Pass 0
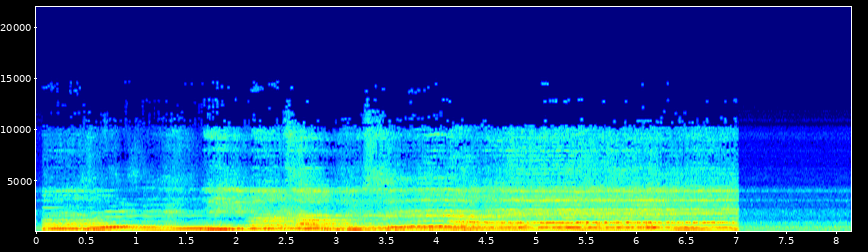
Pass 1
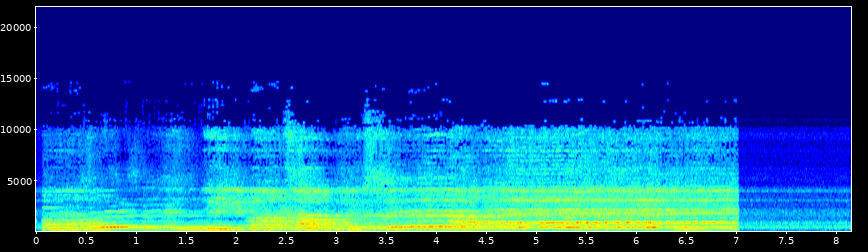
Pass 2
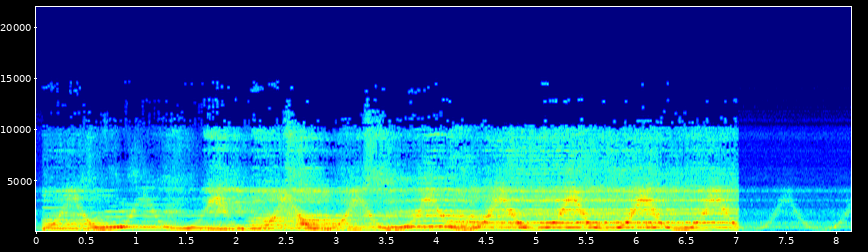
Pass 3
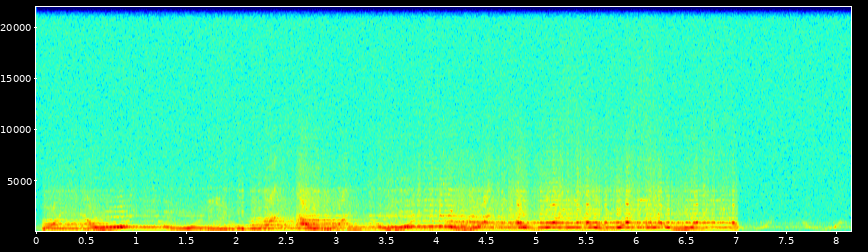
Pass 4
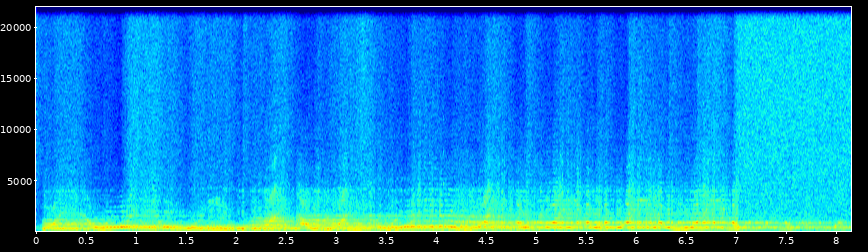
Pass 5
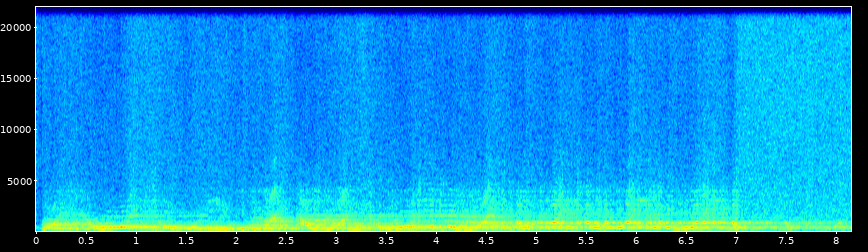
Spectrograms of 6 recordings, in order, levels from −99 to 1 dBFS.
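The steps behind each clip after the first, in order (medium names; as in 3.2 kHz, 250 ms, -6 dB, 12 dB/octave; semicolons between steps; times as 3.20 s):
high-pass 500 Hz 12 dB/octave; trim -3 dB
sweeping bell 1.4 Hz 230–3200 Hz +12 dB; trim +4.5 dB
median filter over 25 samples; in parallel at -9.5 dB: word length cut 6-bit, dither triangular; on the sum: trim +5 dB
reverse; compression 5:1, threshold -27 dBFS, peak gain reduction 17.5 dB; reverse; tape echo 529 ms, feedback 71%, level -7 dB, low-pass 1.1 kHz; trim -6 dB
bit crusher 8-bit; reverberation RT60 0.35 s, pre-delay 18 ms, DRR 6 dB; trim -3 dB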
